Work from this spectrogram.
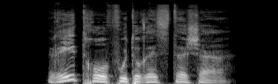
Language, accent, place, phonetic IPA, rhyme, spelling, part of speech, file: German, Germany, Berlin, [ˌʁetʁofutuˈʁɪstɪʃɐ], -ɪstɪʃɐ, retrofuturistischer, adjective, De-retrofuturistischer.ogg
- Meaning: inflection of retrofuturistisch: 1. strong/mixed nominative masculine singular 2. strong genitive/dative feminine singular 3. strong genitive plural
